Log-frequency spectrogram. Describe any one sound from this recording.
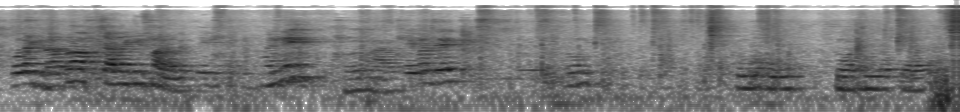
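Footsteps tap on a tiled floor.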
